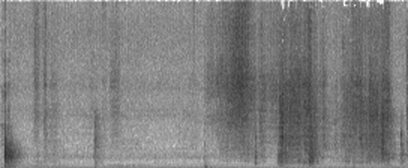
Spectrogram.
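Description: Fingers handling and turning a miniature vacuum tube with a metal shield: soft rubbing and rustling noises that swell several times in the second half, with a short sharp brush of noise at the very start. A steady low hum runs underneath.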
